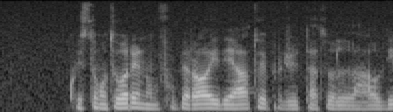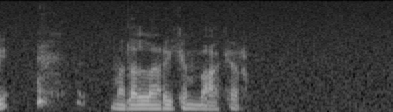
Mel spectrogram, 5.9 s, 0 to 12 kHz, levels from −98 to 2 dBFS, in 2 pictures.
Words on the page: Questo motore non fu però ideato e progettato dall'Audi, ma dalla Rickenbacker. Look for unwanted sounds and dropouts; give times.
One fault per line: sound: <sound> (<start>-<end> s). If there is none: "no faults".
sound: cough (3.2-3.6 s)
